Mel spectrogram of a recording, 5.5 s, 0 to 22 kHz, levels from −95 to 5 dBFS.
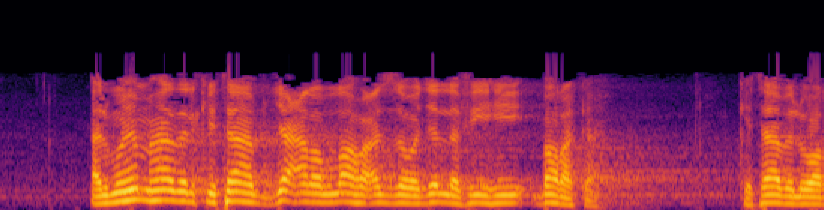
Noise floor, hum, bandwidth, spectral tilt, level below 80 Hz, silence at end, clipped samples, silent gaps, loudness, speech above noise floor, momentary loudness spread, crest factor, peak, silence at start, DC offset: -49 dBFS; none; 7.2 kHz; -8.5 dB/octave; -44 dBFS; 0 s; 0.3%; none; -12 LUFS; 38 dB; 11 LU; 12 dB; 0 dBFS; 0.6 s; under 0.1%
